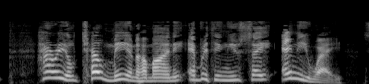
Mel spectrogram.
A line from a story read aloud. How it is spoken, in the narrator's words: said Ron hotly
